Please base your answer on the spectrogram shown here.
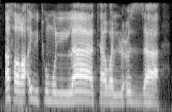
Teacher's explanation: الألف هنا مد، تمد مدا طبيعيا بمقدار حركتين، فبعضهم يخطف هذا المد خطفا ولا يعطيه حقه.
